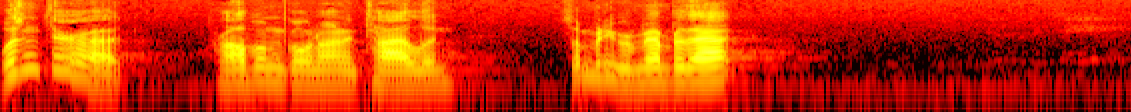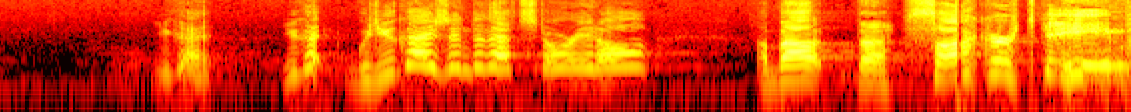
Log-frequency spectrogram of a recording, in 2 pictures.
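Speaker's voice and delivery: playful, swooping, facetious feigned ignorance. Asking the audience about the Thailand cave story, facetious. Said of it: "I'm being facetious".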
